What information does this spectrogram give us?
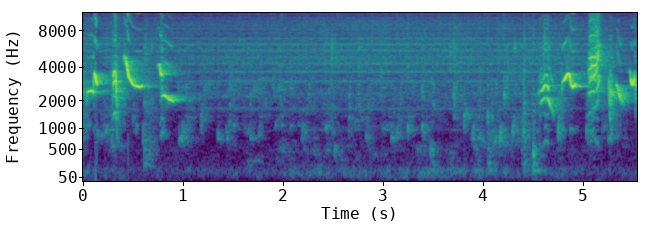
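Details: Greater green leafbird in full song, played to make other leafbirds excited and sing back. Loud whistled, swooping notes for about a second, a near-silent pause with faint scattered ticks, then another burst of rich, warbling phrases.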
